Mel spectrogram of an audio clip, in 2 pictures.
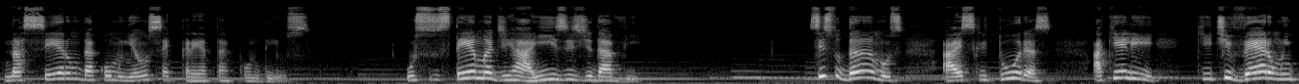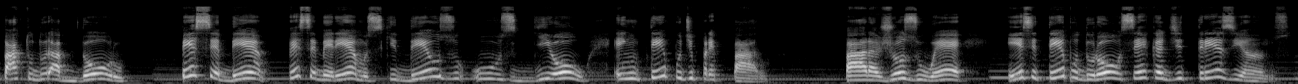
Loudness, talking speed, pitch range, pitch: -19 LUFS, 95 wpm, 210-285 Hz, 255 Hz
